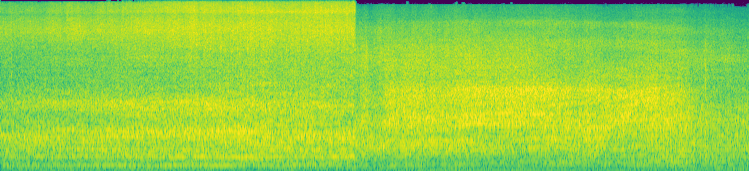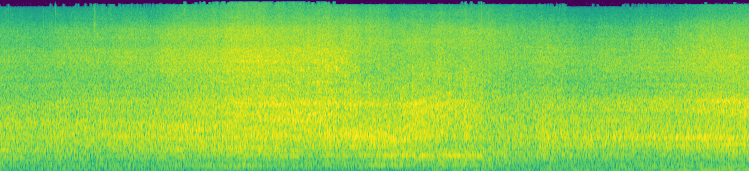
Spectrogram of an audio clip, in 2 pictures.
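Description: Convoy of Ural army trucks driving past, their diesel engines running steadily over tyre noise on a wet road. The sound changes abruptly at several edit cuts, most sharply about seven seconds in.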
